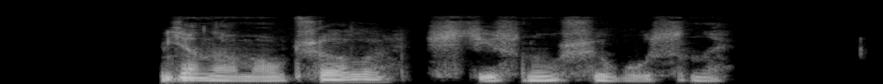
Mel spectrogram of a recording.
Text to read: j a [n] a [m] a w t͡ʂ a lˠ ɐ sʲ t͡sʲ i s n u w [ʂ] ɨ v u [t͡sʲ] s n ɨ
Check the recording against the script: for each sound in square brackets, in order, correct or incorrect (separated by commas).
correct, correct, correct, incorrect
